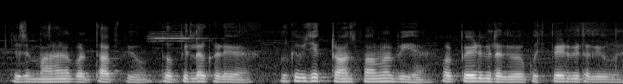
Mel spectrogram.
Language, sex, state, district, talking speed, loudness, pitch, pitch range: Hindi, male, Bihar, Begusarai, 240 wpm, -19 LUFS, 130 Hz, 120-140 Hz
